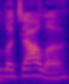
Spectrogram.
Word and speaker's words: La Jolla: Otherwise pronounced La Jolla.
